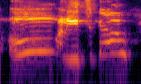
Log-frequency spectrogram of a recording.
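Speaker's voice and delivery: high, drawn-out "oh, I need to go"; hammed-up high-pitched toilet plea; mock desperate urge. Second way of needing the toilet.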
